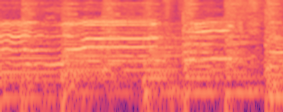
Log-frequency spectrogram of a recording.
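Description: Live jazz ensemble music, a lead melody line with vibrato over the band.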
